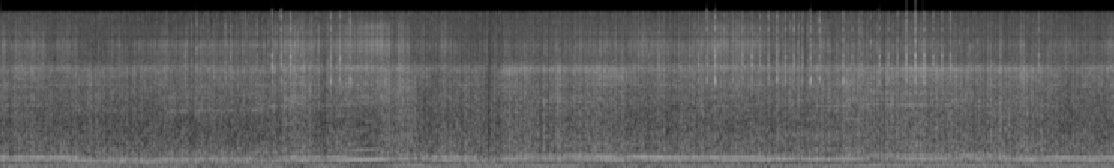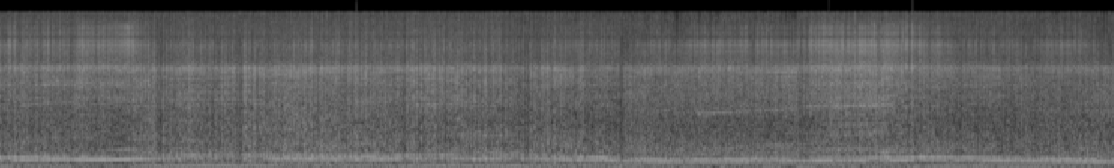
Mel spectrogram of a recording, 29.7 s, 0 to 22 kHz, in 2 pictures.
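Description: Yamaha MT-09 three-cylinder motorcycle engine running at road speed, its pitch drifting gently up and down as the throttle is eased and opened through the curves, over a steady rush of wind noise.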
